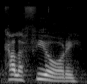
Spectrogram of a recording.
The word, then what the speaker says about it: Calafiori: Arsenal how close is a deal for Ricardo calafiori good good pronunciation that Haley look look at this 35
